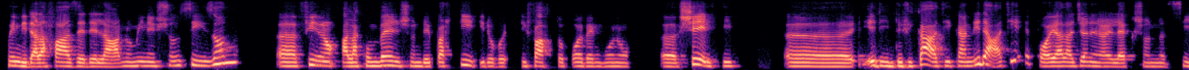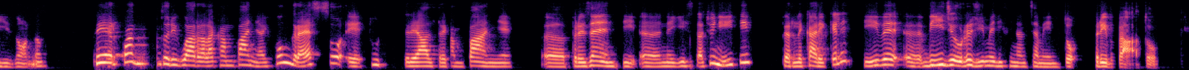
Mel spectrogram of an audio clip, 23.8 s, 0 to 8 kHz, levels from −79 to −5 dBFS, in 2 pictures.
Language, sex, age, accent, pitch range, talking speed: Italian, female, 30-49, native, 165-225 Hz, 145 wpm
